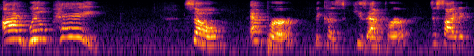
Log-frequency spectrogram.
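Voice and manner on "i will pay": high, very slow plea; begging. Acted. Carpenter begging the emperor to spare him, slow high pleading. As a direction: promise desperately, each word drawn out high. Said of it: "Ali begged".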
